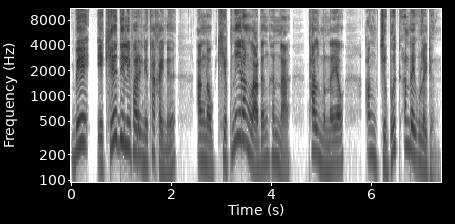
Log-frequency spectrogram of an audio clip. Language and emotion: Bodo, surprised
